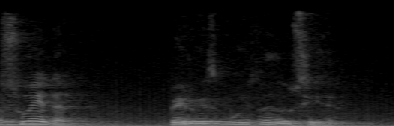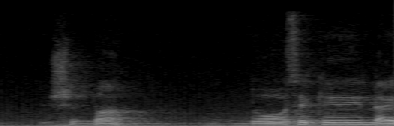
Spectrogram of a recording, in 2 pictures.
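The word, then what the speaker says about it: שְׁמַע: Entonces, en el texto del Shema, si se fijan cómo yo pronuncio Shema, se van a dar cuenta de lo que me estoy refiriendo. Y es que Shema empieza con Sheva.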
